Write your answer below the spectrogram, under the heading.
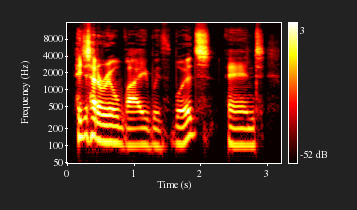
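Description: An Australian accent with ordinary pitch variation, in a very clean recording over a silent background. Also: man. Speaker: athlete and Pilates instructor. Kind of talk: casual interview chat.

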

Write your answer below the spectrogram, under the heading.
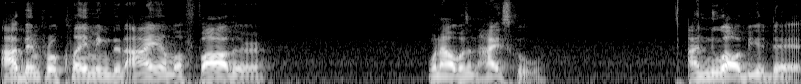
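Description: Speaking at a fairly quick pace with an animated tone, a man at medium pitch uses ordinary pitch variation and takes long, frequent pauses. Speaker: preacher. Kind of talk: sermon.

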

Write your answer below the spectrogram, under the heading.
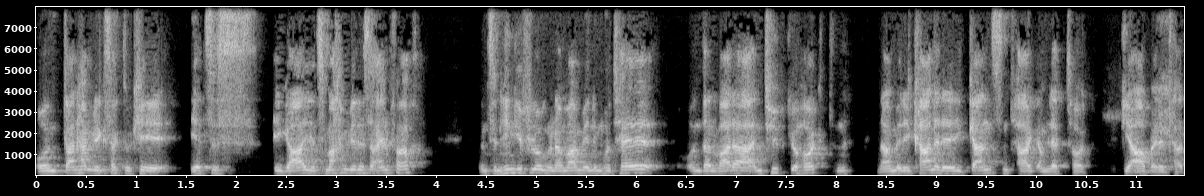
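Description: He has an unremarkable speaking voice and a medium pitch. The man moves at a fairly quick pace with fairly even intonation. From Germany, Augsburg (Bavarian Swabia). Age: 20s. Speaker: travel blogger. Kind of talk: casual interview.

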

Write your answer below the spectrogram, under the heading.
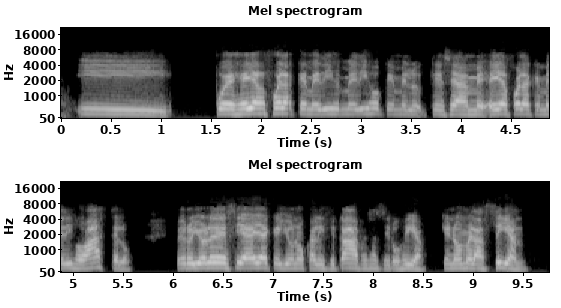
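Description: A woman talks at a fairly quick pace with a medium pitch and flat, monotone intonation. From Cuba. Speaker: bariatric surgery patient. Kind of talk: interview. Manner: halting.

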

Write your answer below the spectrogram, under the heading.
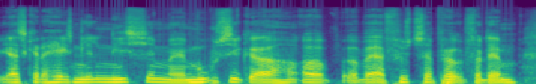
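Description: A man talks very fast with monotone, flat intonation. The sound is dry and close, with no echo. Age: 40s. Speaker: physiotherapist. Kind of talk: interview. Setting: recorded at a high school.

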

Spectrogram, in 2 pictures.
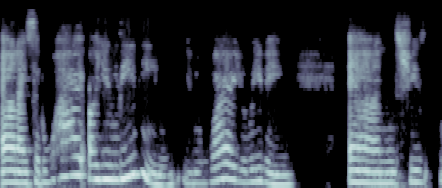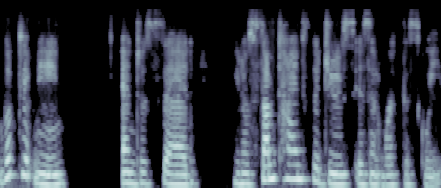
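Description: Woman at a fairly slow pace, medium pitch, somewhat breathy, with an American accent and big swings in loudness. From Ecuador, then California from age six. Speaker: fitness and safety professional, doctor of education. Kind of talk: interview, storytelling. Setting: phone or video call.

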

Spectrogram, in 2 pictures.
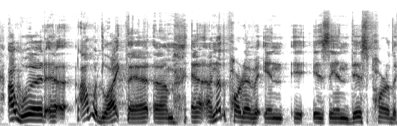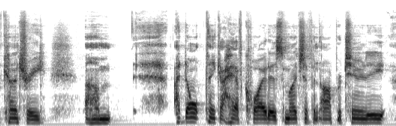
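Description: A man with a medium-pitched voice speaks at a moderate pace with ordinary pitch variation, with noticeable background noise behind him. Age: 40s. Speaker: competitive airgun shooter. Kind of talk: casual interview.

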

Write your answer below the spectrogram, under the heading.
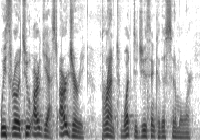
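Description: An unremarkable speaking voice from a man, fairly quick in pace, medium in pitch, with ordinary pitch variation. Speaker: film podcast host. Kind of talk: casual chat. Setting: studio.

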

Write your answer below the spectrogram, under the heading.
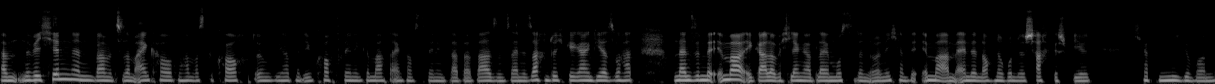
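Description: A woman's fairly low voice at a very fast pace, flat and monotone in intonation. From northern Germany (Kiel-Mettenhof). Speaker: podcast co-host. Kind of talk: casual chat.

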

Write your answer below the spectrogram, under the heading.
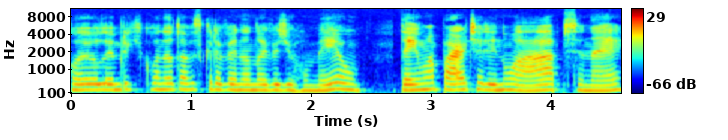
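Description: The fairly high-pitched woman is heard on a very clean recording with a silent background. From Minas Gerais, Brazil. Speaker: podcast host and writer. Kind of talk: casual chat. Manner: animated.

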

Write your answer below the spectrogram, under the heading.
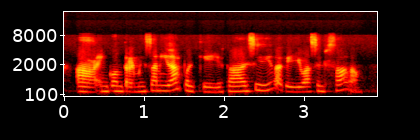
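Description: Against a quiet background, a woman speaks in a fairly high pitch with a bright, sharp tone. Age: 20s. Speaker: health coach. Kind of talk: casual interview.

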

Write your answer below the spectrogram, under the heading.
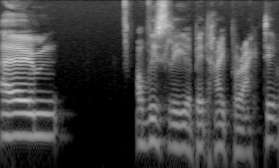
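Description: On a very clean recording with a silent background, a man with a Liverpool accent talks at a very fast pace. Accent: Scouse. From Liverpool (Anfield). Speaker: charity chief executive. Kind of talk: interview.

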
